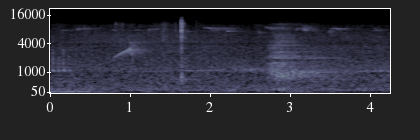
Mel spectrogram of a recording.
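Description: Quiet garden ambience: a faint rising bird chirp about a second in, a single sharp click a little later, and a brief soft rustle of broccoli leaves being handled near the three-second mark.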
